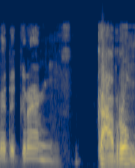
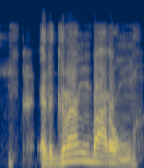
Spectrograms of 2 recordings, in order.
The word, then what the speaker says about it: El Gran Barón: Because I always call him El Gran Cabrón, because that's how I feel right now. And Gambaro. El Gran Barón was supposed to be on.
